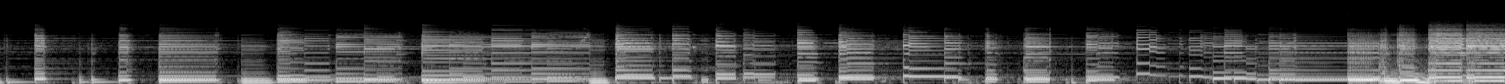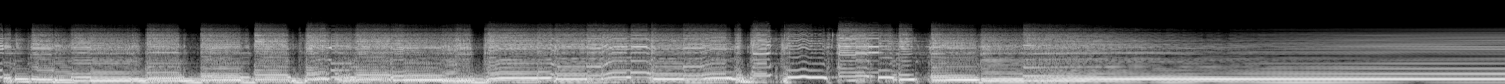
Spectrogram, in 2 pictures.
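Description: Gretsch 1955 White Falcon hollowbody electric guitar with TV Jones T-Armond single-coil pickups, played through an amplifier. First come separate picked single-note phrases. About 13 seconds in it turns much louder and denser, with busy lines, and it ends on a held chord that rings out.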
